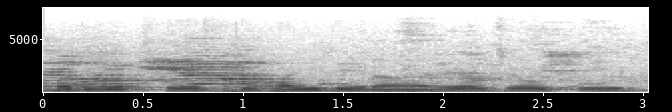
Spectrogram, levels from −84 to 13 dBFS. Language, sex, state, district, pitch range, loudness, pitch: Hindi, male, Uttar Pradesh, Shamli, 120-130 Hz, -17 LUFS, 130 Hz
